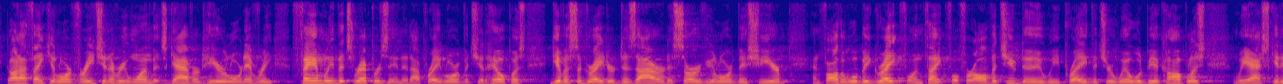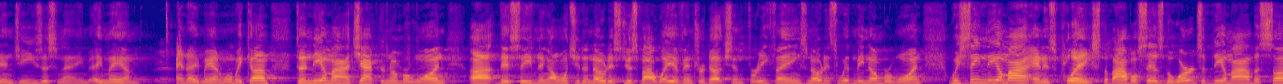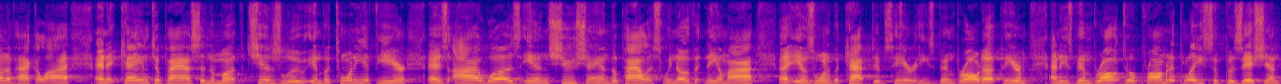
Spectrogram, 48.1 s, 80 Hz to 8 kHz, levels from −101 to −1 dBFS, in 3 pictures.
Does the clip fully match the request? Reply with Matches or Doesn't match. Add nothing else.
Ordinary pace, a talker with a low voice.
Doesn't match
